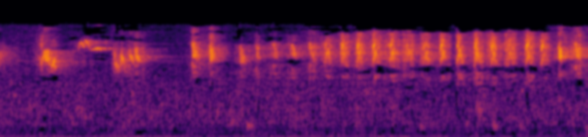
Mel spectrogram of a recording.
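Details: Eurasian tree sparrow in lively song: a few separate high chirps at first, then a quickening series of regular, rapid chirps, about four per second, over faint background rustle.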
